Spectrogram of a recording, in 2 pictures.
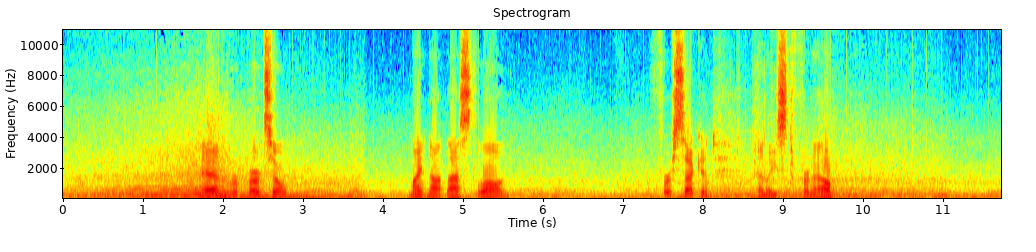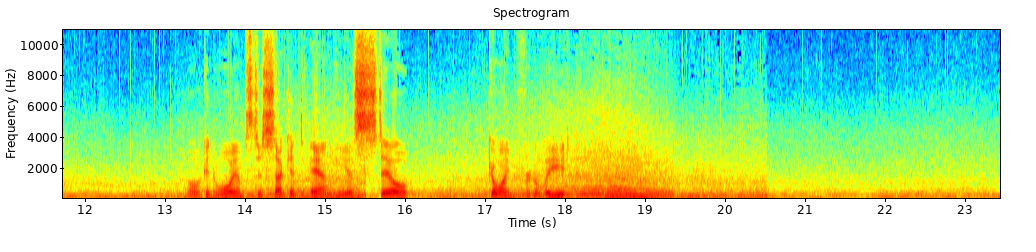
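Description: Race car engines roar steadily as the cars speed around a track.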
